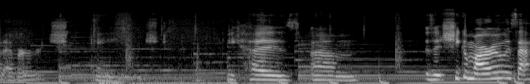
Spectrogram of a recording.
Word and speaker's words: Shikamaru: Because, is it Shikamaru?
